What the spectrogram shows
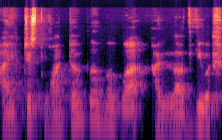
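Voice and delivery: put-on hushed, very soft, slow, drawn-out soothing voice. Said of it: "when they talk like that".

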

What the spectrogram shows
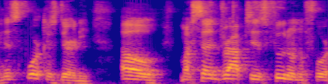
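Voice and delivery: ordinary talk, nothing marked

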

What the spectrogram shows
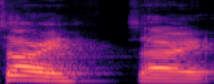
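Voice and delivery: plain

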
